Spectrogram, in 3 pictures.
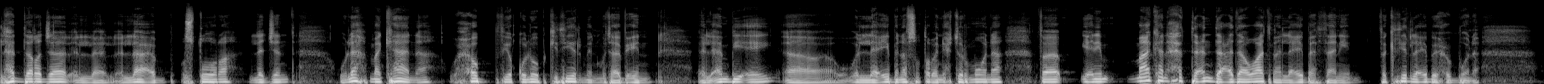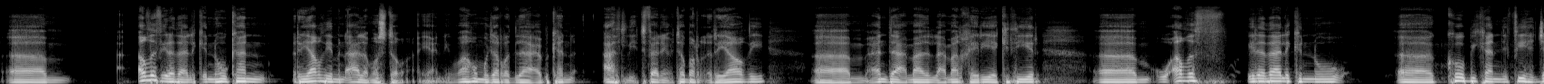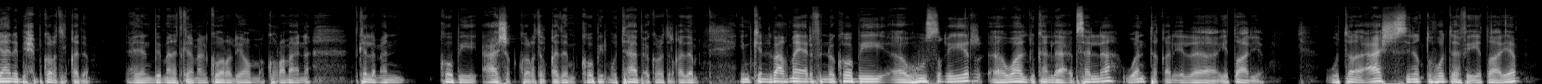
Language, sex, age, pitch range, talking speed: Arabic, male, 30-49, 100-125 Hz, 135 wpm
